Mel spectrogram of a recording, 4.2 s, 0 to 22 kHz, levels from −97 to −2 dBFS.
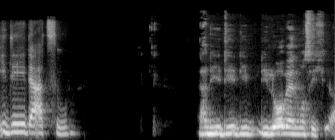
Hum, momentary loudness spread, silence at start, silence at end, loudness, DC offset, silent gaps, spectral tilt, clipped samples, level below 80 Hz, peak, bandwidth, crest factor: none; 14 LU; 0 s; 0 s; -18 LUFS; under 0.1%; 1.50-1.54 s, 2.24-2.46 s; -6.5 dB/octave; under 0.1%; -70 dBFS; -4 dBFS; 15.5 kHz; 16 dB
